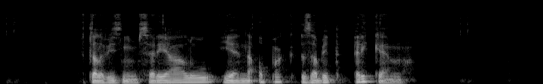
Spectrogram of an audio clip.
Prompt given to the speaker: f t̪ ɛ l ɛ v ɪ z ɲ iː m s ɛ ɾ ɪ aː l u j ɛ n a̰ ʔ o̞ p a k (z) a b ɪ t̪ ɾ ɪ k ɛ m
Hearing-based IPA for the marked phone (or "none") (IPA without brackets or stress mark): z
